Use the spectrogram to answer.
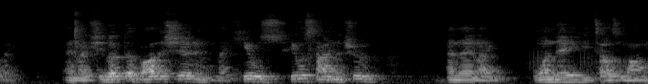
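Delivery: ordinary talk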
